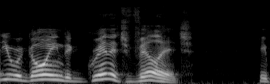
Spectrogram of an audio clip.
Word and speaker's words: Greenwich Village: Greenwich Village, I said, pronouncing it correctly for the first time, which was a practice try.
